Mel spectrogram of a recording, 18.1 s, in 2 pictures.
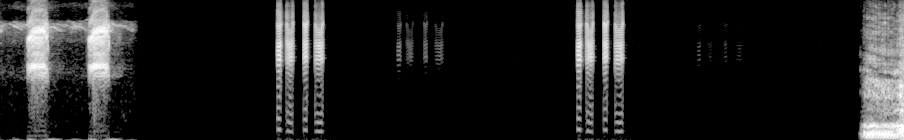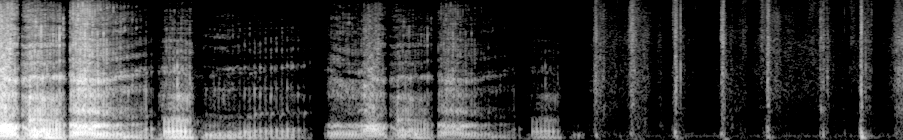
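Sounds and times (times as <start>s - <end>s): leopard growling: 8.6s - 14.9s
slow footsteps: 12.5s - 18.0s.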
